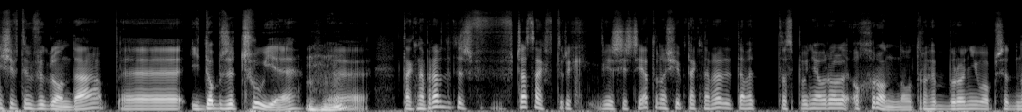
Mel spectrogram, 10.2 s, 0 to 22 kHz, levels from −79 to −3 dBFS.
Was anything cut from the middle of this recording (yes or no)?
no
